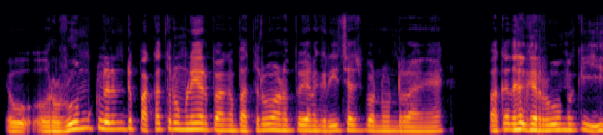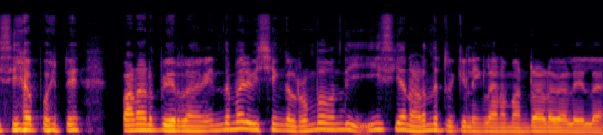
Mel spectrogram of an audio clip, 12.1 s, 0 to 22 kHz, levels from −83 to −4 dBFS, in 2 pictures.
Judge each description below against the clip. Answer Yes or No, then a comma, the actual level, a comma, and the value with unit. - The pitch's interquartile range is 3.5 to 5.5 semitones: Yes, average, 4.0 semitones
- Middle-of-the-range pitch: Yes, medium, 160 Hz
